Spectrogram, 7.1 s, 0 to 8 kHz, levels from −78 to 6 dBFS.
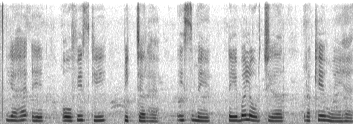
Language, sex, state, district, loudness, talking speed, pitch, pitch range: Hindi, female, Punjab, Fazilka, -16 LUFS, 110 wpm, 245 Hz, 225-275 Hz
